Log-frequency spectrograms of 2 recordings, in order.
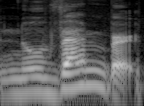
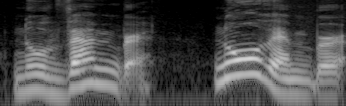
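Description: First: The stress is on the second syllable. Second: The stress is on the first syllable. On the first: The speaker calls it right. "두 번째로 올린다든가" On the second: The speaker calls it wrong. "아니고"

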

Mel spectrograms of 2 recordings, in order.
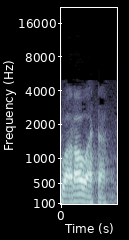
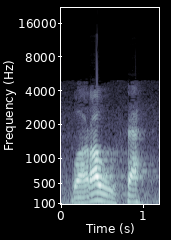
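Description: First: The waw after ra carries a vowel. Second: The waw after ra carries no vowel. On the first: The speaker calls it wrong. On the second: The speaker calls it right.

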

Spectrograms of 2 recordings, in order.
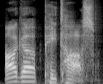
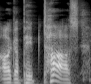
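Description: First: No p sound comes before the t. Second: An extra p sound comes before the t. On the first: The speaker calls it right. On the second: The speaker calls it wrong.

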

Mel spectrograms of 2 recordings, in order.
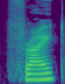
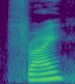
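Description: Both takes have the same delivery.

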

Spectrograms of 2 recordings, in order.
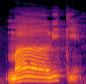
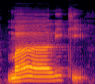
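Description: No difference in how they are said.

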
